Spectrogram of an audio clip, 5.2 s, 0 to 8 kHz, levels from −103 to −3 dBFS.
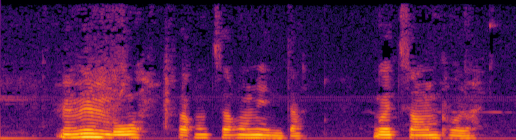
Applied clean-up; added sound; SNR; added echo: none; none; none; none.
